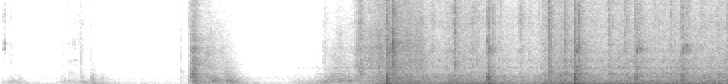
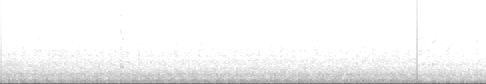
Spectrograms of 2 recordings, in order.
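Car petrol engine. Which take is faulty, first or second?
first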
